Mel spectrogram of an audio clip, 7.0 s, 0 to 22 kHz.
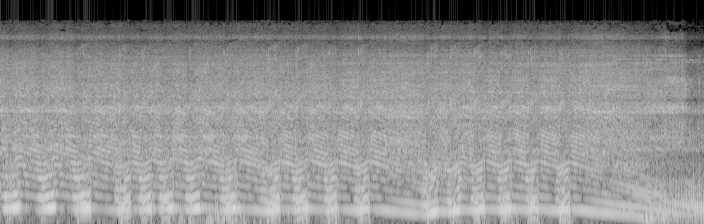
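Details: Stihl MS 230 chainsaw brought in for a terrible noise, running after the slightly loose exhaust was tightened: clean two-stroke revving up and down, crisp and even, no rattle or buzz. The clutch-drum washer play is normal, so it runs healthy.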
